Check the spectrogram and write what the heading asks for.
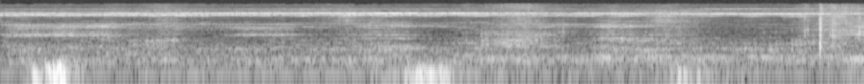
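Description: Near silence, broken by three soft, low thumps of slow footfalls spread across the few seconds.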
